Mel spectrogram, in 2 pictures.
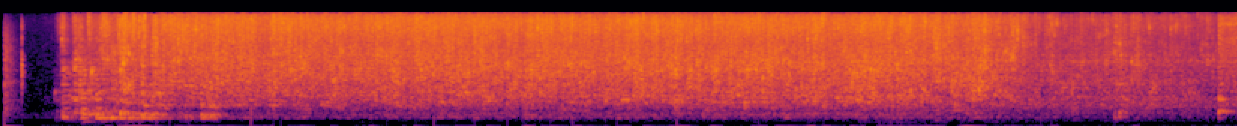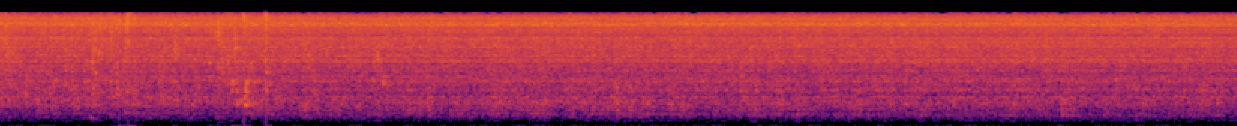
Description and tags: Toilet flushing and tank refilling.
flush, toilet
